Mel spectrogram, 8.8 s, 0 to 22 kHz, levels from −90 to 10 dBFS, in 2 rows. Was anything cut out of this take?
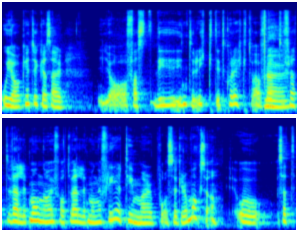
yes; 1 cut; at 7.1 s

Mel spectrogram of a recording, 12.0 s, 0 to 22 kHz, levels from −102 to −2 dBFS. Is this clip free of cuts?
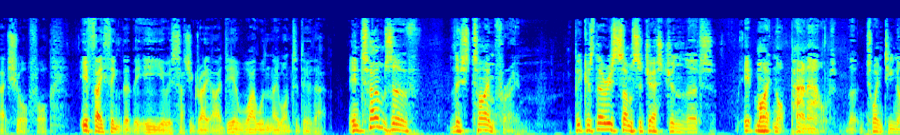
yes; 0 cuts

